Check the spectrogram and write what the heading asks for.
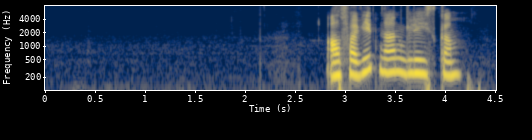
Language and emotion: Russian, neutral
